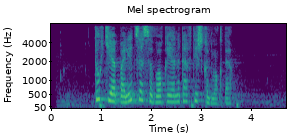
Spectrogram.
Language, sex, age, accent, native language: Uzbek, female, 19-29, Farg'ona, Uzbek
